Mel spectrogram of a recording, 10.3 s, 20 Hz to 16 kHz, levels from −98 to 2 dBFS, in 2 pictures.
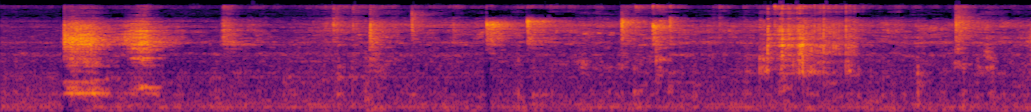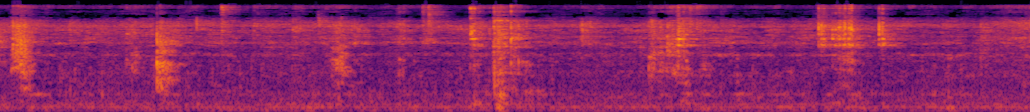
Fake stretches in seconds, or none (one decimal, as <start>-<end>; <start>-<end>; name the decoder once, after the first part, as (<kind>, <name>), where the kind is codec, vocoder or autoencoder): none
